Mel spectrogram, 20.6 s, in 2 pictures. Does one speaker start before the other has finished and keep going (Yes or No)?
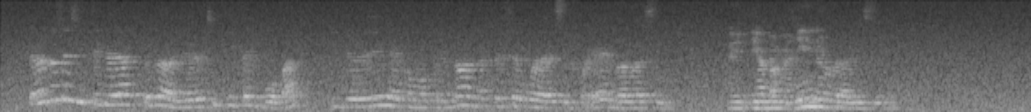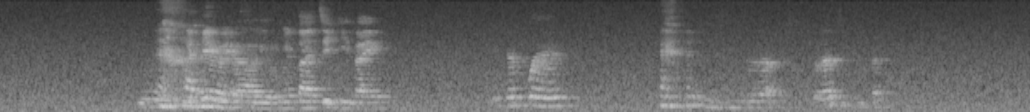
Yes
